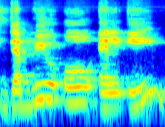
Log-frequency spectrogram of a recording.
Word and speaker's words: Wole: His spelling is W-O-L-E, but when I found out, I was told that it is pronounced as Wole Soyinka, okay, as in W-O-Y-E.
